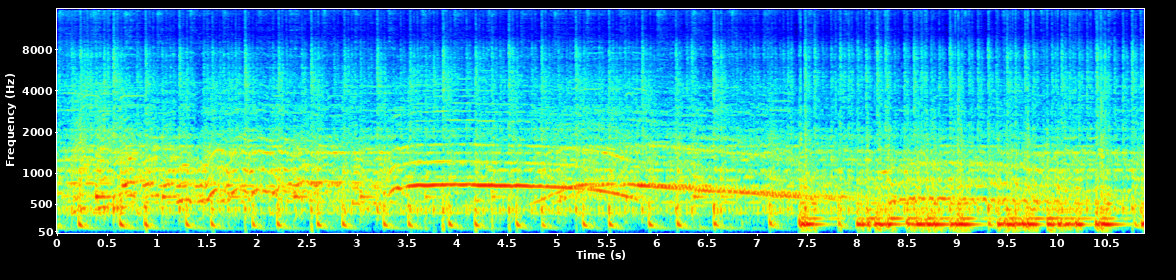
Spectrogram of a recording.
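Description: Live Chhau dance music: drums beating a fast, even rhythm of about three strokes a second, under a wavering, gliding melody from a shehnai-type reed pipe. A low steady tone joins about seven and a half seconds in.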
